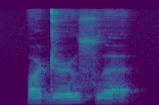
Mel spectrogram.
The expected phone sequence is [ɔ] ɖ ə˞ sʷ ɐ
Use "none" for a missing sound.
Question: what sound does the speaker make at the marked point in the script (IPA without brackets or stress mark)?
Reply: ɔ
